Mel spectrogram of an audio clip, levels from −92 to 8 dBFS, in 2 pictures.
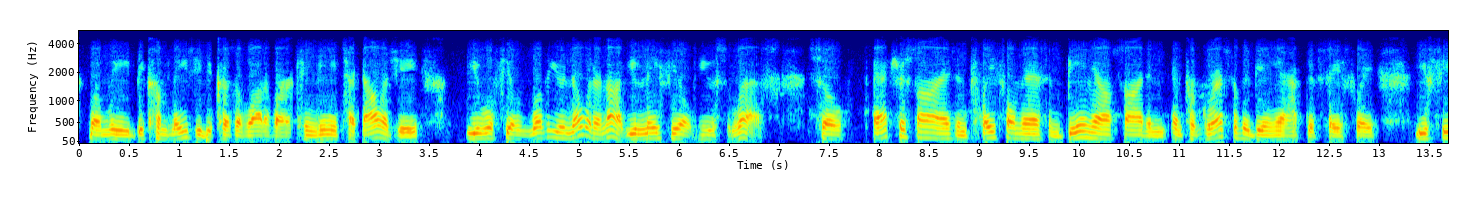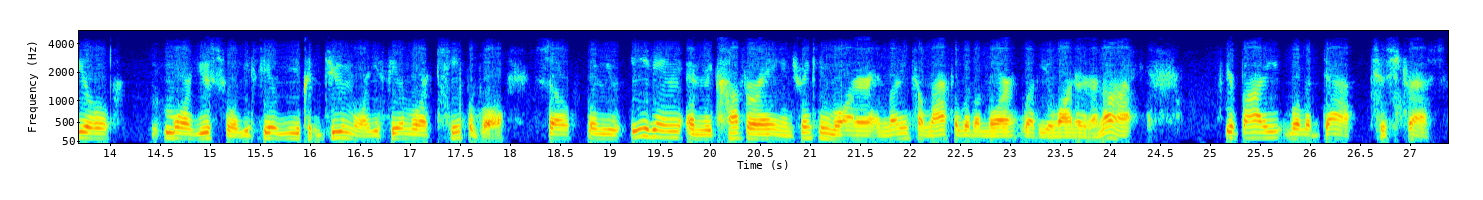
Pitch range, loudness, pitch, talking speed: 100-125 Hz, -22 LUFS, 110 Hz, 175 wpm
